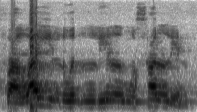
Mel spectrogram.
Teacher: idgham tetapi tidak boleh dibaca mendengung, melainkan cara membacanya yaitu huruf yang pertama dimasukkan ke dalam huruf yang kedua. Huruf yang pertama dimasukkan kepada huruf yang kedua seolah-olah seperti huruf yang bertasjid. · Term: idgham bila gunnah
